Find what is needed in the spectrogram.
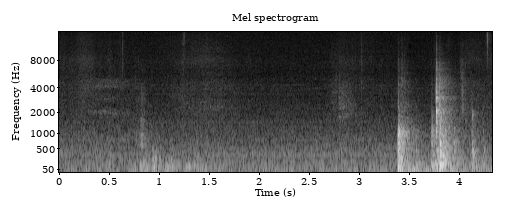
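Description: Two loud knocks about half a second apart near the end, over a faint steady hum.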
